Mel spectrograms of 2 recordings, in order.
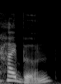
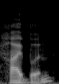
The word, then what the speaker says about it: haibun: So, the word haibun, we say it in two syllables, right? Hi-bun. Yeah. But in Japanese, it counts as four on. Hi-bu-n n.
